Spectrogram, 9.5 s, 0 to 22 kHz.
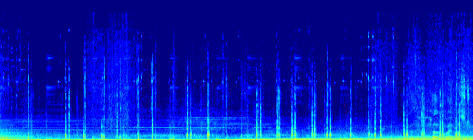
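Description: Horse hooves clip-clop at a steady, brisk pace in The Witcher 3: Blood and Wine, a close, regular patter of footfalls that continues throughout.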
